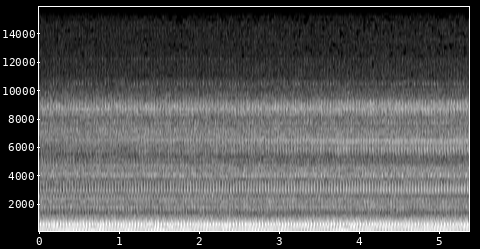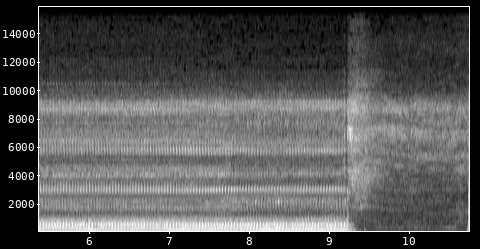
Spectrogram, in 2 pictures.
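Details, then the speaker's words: Oil-less dental air compressor after a reed valve repair. Even pulsing hum with a fast piston beat and no knocks; it shuts off at 110-115 psi with solenoid blow-off valves venting. Normal compressor operation. "she set shuts off at about a hundred and ten hundred and fifteen psi and then kicks back on at about ninety and you heard the blow off valves basically these solenoids blow off the line pressure so that these motors could start without having any resistance"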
